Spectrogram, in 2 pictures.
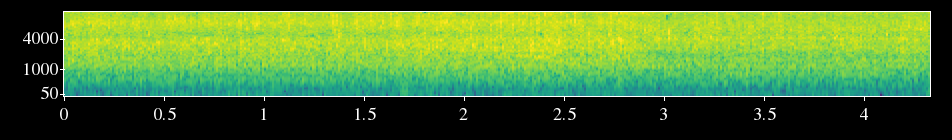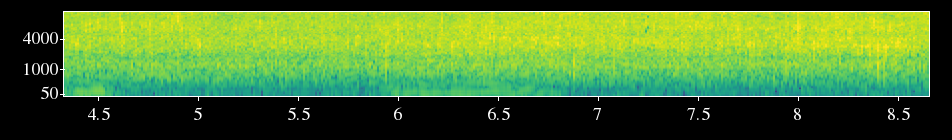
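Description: Lamb shoulder chops searing in hot oil in a nonstick frying pan, a steady even sizzle.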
